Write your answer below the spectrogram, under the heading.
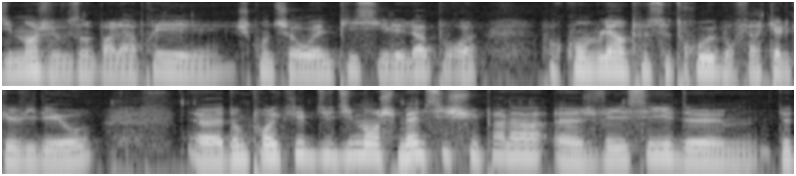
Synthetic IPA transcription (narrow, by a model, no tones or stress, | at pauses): imɑ̃ʃvɛvuzɑ̃paʁleapχɛʒ̥ə̥kɔ̃t̪syʁoɛmpisiːlɛlapuʁøpuʁkɔ̃bleɛ̃pʰøsət̪χuep̬uʁfɛʁkʲɛlkʲəvid̪eo | ød̪ɔ̃k̚puʁləklip̚d̪yd̪imɑ̃ʃmɛmsiʒəsɥipalaøʒəvɛesejed̪əd̪̥ə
